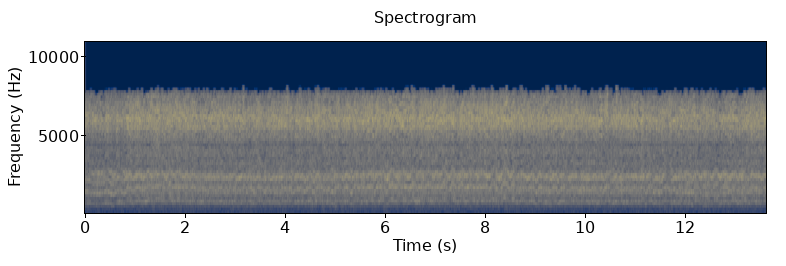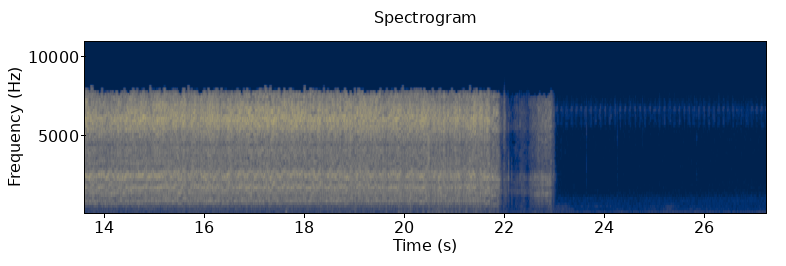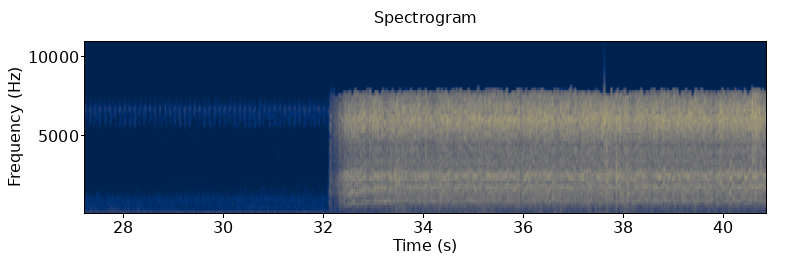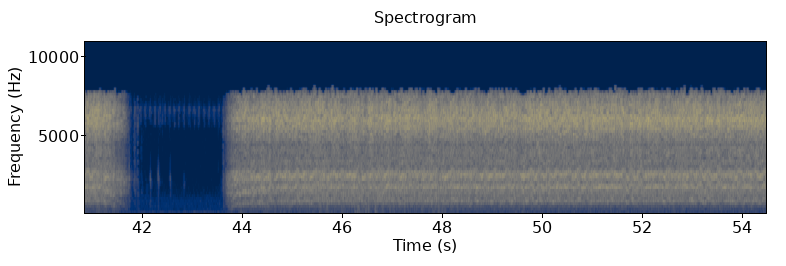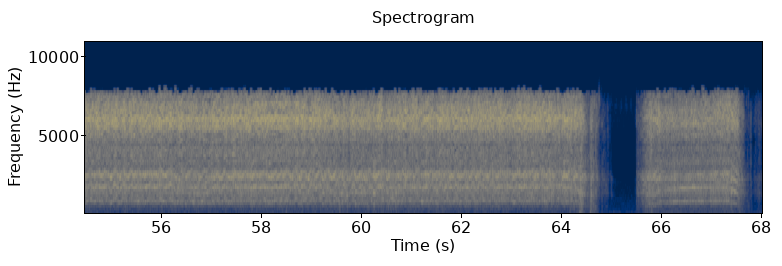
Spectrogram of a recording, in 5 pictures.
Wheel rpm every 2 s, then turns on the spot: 210, 210, 210, 230, 220, 210, 210, 220, 230, 230, 200, 20, 0, 0, 0, 0, 160, 230, 240, 230, 130, 30, 220, 230, 230, 230, 230, 240, 220, 230, 230, 220, 50, 160.
22-24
